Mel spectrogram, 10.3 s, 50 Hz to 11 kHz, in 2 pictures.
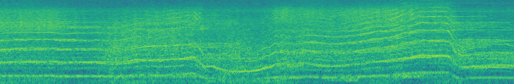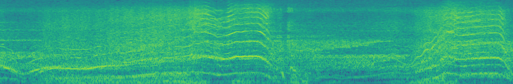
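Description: Freestyle FPV quadcopter's brushless motors whining, flying on Betaflight 4.0.6 default settings. The pitch holds steady for about the first two seconds, then swoops down and up again and again with the throttle, with quick sharp climbs about four and seven seconds in.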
